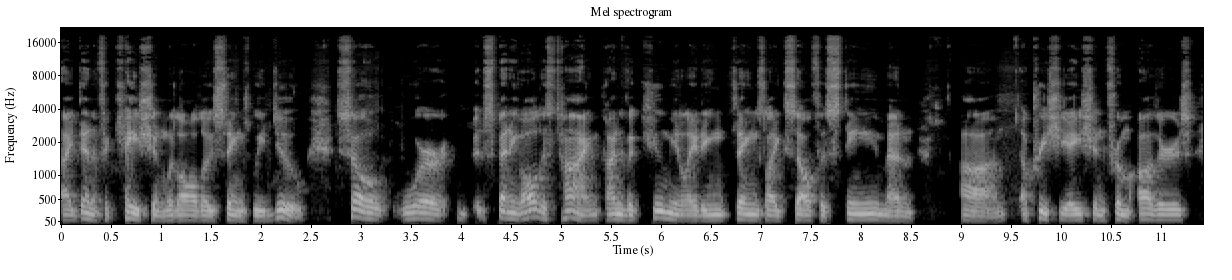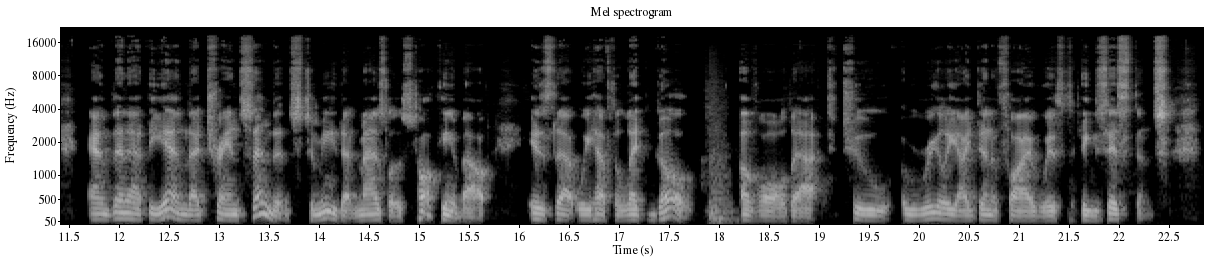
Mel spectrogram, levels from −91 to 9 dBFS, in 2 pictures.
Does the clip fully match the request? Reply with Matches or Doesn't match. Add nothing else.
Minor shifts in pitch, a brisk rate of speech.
Doesn't match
